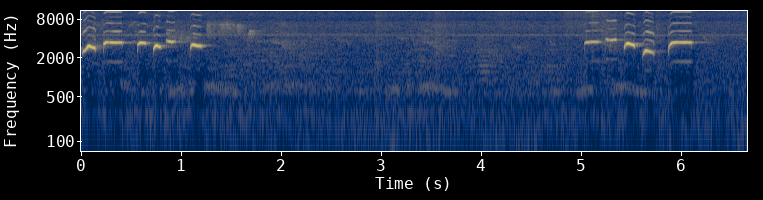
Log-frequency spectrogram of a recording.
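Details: Lure recording of a thin-eyebrow Javan grey-throated white-eye, used to attract birds for trapping and as a song tutor: bright, pure whistles in quick runs of several notes, then a silent gap before another burst.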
